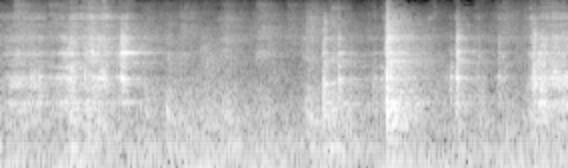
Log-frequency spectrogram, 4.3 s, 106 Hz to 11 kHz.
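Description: Metal clinks and clanks from a Ford 9N tractor engine block on a rotating engine stand being handled, with a few sharp knocks, the loudest about three seconds in, and brief metallic ringing.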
